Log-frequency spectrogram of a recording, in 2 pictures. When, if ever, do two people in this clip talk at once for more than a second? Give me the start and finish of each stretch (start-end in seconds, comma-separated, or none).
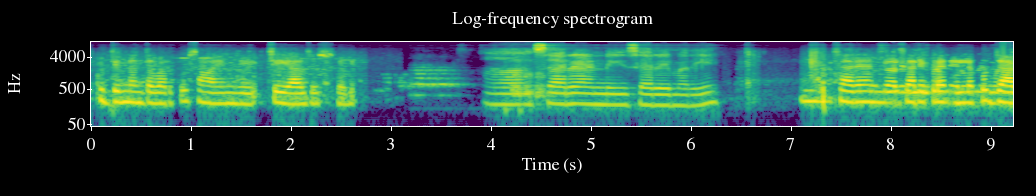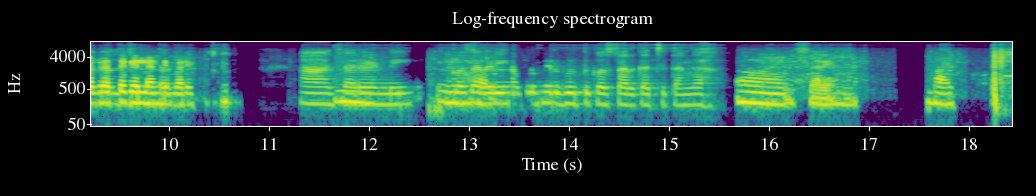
7.6-10.1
